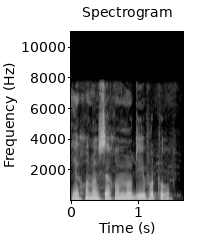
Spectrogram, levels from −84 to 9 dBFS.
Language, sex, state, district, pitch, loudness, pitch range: Assamese, male, Assam, Kamrup Metropolitan, 110 Hz, -16 LUFS, 100-120 Hz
